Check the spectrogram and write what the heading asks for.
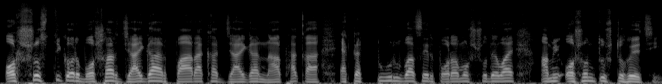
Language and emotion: Bengali, angry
